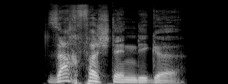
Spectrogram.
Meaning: inflection of sachverständig: 1. strong/mixed nominative/accusative feminine singular 2. strong nominative/accusative plural 3. weak nominative all-gender singular
- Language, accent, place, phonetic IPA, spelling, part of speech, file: German, Germany, Berlin, [ˈzaxfɛɐ̯ˌʃtɛndɪɡə], sachverständige, adjective, De-sachverständige.ogg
